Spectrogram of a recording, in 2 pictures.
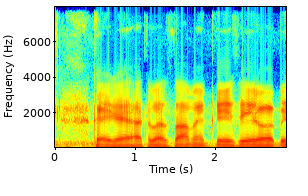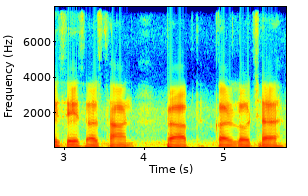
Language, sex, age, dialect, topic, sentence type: Maithili, male, 60-100, Angika, agriculture, statement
